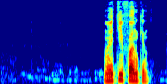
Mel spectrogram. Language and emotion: Russian, neutral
